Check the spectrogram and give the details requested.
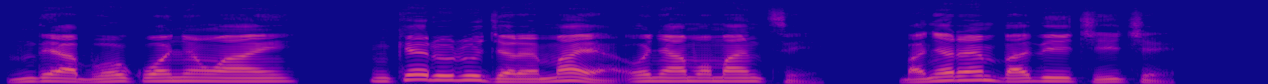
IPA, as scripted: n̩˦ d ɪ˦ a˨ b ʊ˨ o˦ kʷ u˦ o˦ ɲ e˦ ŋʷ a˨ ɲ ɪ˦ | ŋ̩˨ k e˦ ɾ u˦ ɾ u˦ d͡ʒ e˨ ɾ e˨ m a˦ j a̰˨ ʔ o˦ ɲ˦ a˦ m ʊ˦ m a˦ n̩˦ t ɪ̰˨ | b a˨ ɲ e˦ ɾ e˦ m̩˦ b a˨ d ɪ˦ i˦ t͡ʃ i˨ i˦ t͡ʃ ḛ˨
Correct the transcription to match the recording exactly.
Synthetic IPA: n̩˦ d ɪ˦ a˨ b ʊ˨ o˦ kʷ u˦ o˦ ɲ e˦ ŋʷ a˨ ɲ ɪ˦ | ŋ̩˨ k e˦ ɾ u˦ ɾ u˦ d͡ʒ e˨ ɾ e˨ m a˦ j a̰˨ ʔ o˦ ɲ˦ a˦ m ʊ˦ m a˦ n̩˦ t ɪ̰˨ | b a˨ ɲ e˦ ɾ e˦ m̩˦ b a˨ d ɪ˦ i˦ t͡ʃ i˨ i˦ t͡ʃ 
